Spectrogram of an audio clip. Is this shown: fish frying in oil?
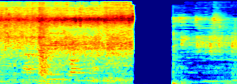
yes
